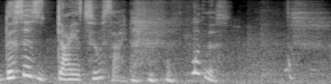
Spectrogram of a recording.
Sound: Declan laughs

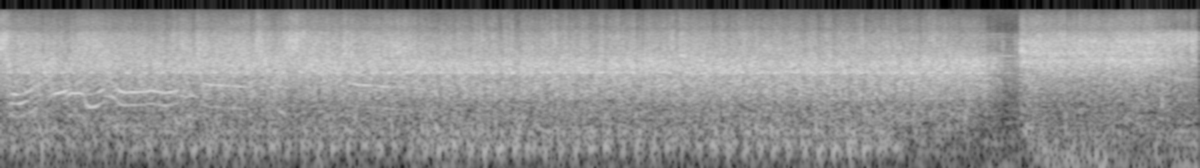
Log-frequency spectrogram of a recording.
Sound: rapid gunfire; bomb explodes

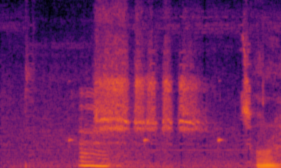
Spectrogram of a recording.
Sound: Meg murmurs

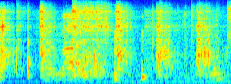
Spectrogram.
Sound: laugh

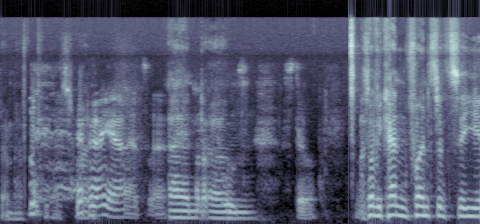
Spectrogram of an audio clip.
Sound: laughs

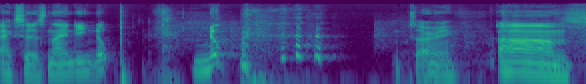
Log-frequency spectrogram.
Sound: laughing

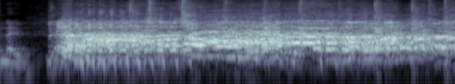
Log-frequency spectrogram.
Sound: audience laughing

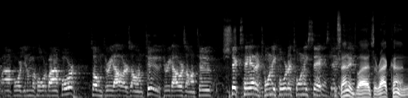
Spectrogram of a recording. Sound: auctioneering

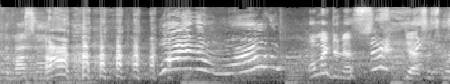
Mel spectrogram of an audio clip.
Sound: laughing

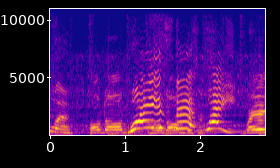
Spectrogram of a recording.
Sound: ghasts continue

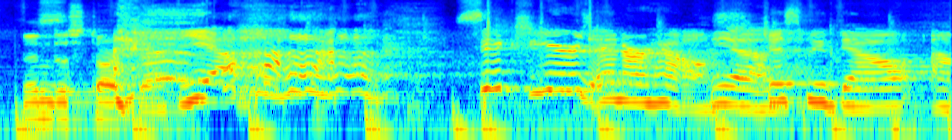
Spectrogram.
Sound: laughs

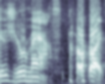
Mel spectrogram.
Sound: laughter

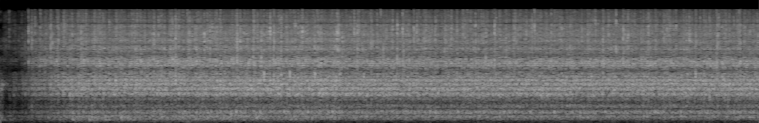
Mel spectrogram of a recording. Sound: applause

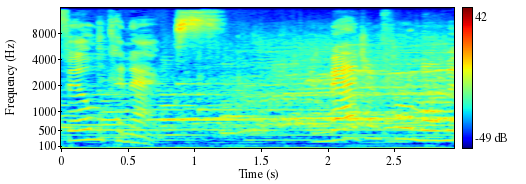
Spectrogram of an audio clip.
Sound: cheering

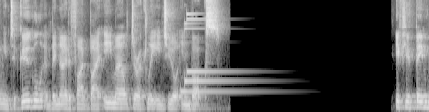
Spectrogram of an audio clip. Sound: email bell sound

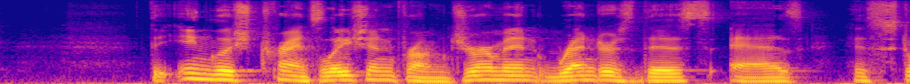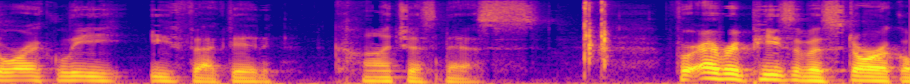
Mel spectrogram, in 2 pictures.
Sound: mouse click

